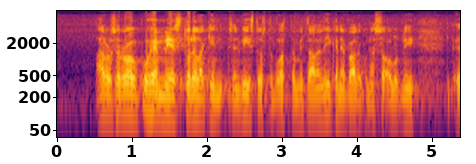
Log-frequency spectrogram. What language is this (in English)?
Finnish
